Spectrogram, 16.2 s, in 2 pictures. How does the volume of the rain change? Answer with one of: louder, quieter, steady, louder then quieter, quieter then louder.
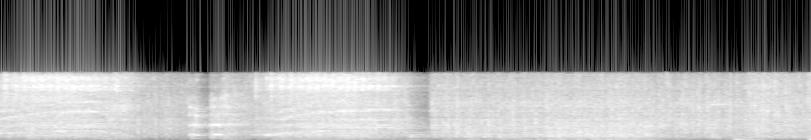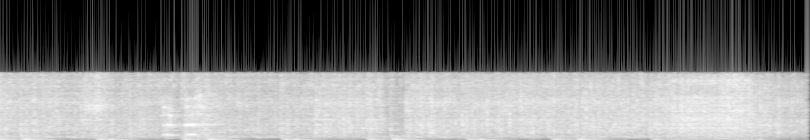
steady.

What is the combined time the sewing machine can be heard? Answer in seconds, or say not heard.
16 s.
